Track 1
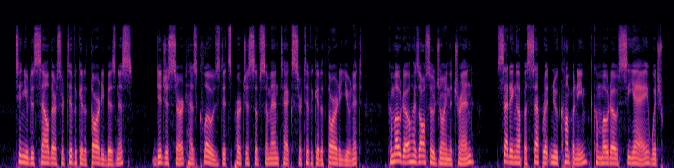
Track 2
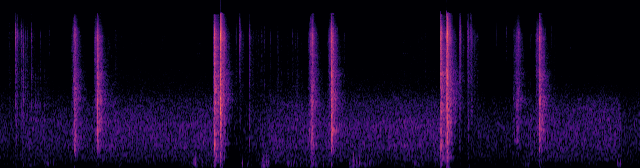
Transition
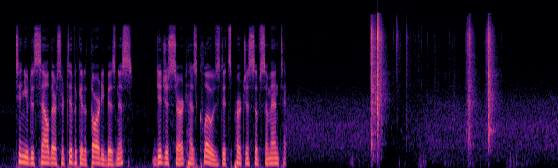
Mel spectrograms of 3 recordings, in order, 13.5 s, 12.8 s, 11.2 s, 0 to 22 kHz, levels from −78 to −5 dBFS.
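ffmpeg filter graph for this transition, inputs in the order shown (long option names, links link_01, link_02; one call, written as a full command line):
ffmpeg -i cue0.wav -i cue1.wav -filter_complex "[0:a]apad=whole_dur=11.17,atrim=end=11.17,atrim=end=5.73,asetpts=PTS-STARTPTS[link_01];[1:a]atrim=start=2.49:end=8.03,asetpts=PTS-STARTPTS[link_02];[link_01][link_02]acrossfade=duration=0.1:curve1=tri:curve2=tri" out.wav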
